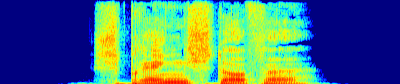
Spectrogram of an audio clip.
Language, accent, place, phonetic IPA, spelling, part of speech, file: German, Germany, Berlin, [ˈʃpʁɛŋˌʃtɔfə], Sprengstoffe, noun, De-Sprengstoffe.ogg
- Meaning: nominative/accusative/genitive plural of Sprengstoff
